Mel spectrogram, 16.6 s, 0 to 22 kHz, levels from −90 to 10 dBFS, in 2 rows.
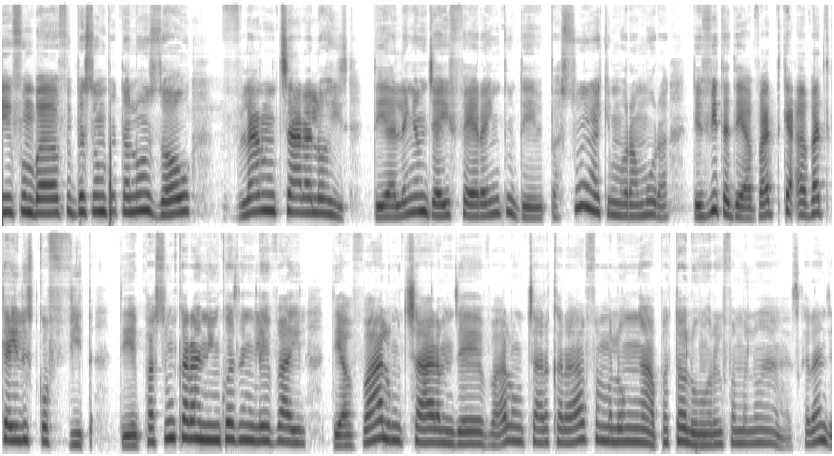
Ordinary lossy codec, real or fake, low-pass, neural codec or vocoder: none; real; none; none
